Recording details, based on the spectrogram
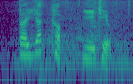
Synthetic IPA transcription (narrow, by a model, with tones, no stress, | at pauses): t̪a˧jja˦˥t̪̚kʰa˨˩p̚jiː˨˩˦t̪ʰḭ˨˩˦w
